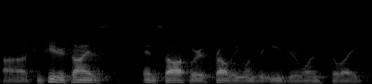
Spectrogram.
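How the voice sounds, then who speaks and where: A man's voice: low voice, fairly even intonation, quick pace. A man with a light Southern US accent, a podcast guest chatting casually in a laid-back way, laughing often. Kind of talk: casual chat. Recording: echoey room.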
